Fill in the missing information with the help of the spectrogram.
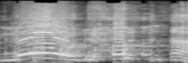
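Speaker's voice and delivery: loud, laughing No don't; laughing shout. Retold or imitated. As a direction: yell it while laughing.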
